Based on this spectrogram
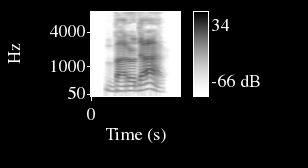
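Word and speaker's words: Barodar (برادر): Barodar.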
